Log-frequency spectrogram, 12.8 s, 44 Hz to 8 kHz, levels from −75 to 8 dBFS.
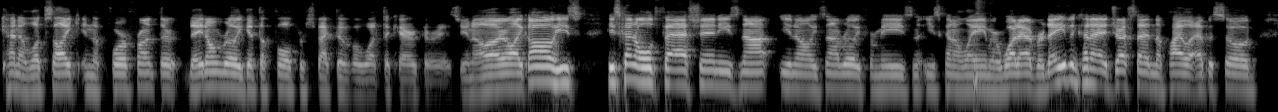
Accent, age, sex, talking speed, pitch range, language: American, 30-49, male, 265 wpm, 125-165 Hz, English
